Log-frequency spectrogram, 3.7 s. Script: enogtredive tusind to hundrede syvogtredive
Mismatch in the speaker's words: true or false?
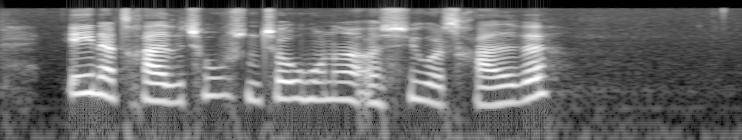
true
